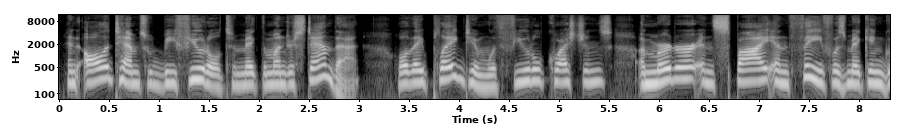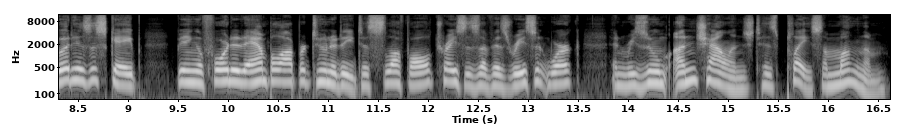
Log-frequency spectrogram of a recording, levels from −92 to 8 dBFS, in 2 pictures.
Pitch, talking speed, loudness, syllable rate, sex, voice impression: 190 Hz, 175 wpm, -17 LUFS, 5.2 syllables/s, female, feminine, middle-aged, tensed, powerful, slightly hard, clear, intellectual, elegant, lively, intense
